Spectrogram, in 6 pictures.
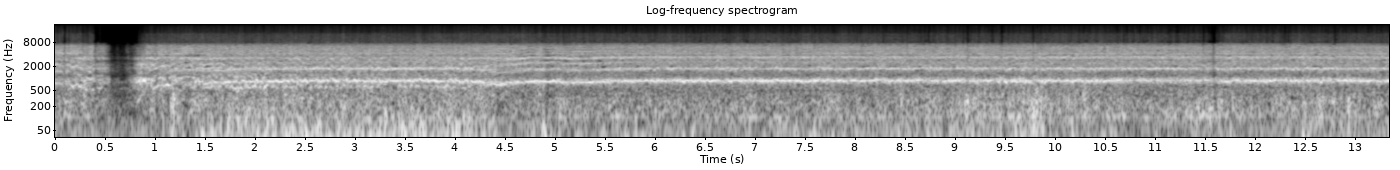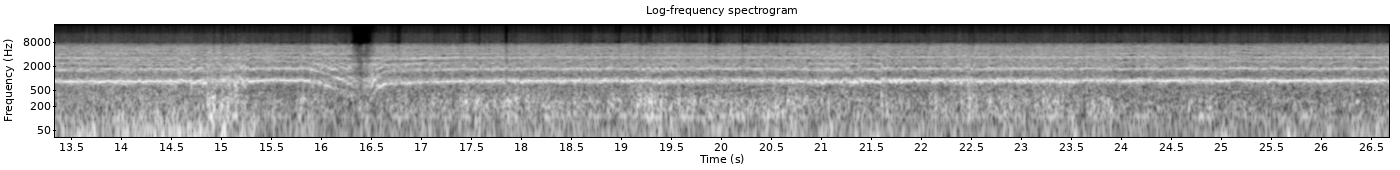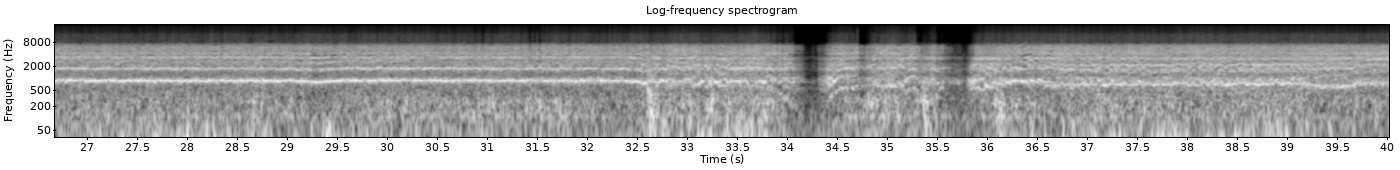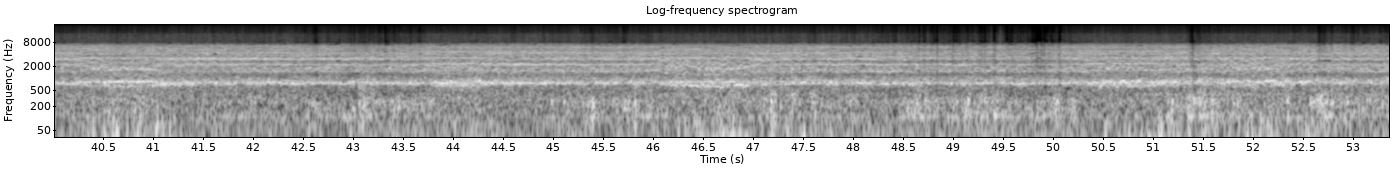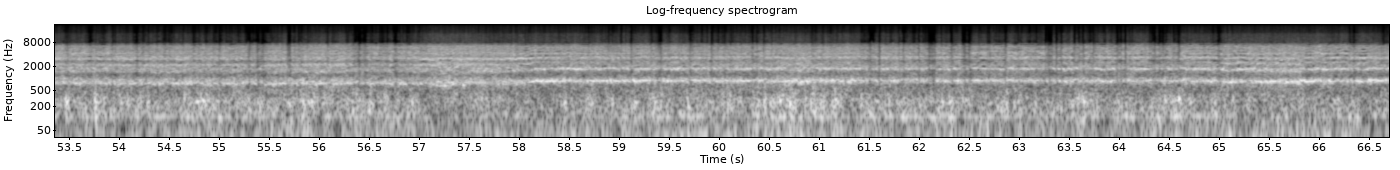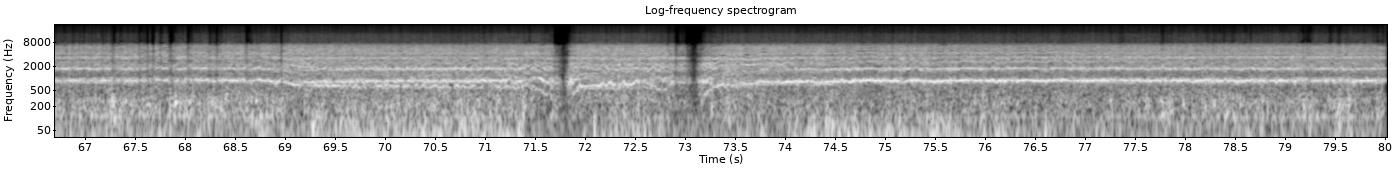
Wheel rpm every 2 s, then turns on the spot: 120, 190, 210, 230, 230, 240, 220, 200, 170, 230, 230, 230, 230, 230, 230, 230, 200, 90, 170, 170, 190, 200, 200, 200, 200, 190, 200, 200, 200, 220, 230, 230, 230, 230, 220, 160, 120, 210, 230, 240.
none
